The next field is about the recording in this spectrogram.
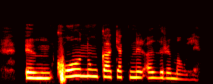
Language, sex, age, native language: Icelandic, male, 10, Icelandic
